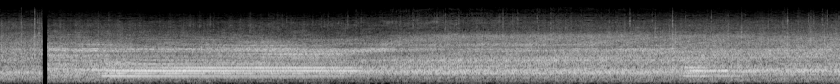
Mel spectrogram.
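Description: A model diesel locomotive's electronic horn sounds.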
